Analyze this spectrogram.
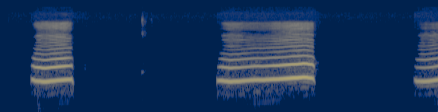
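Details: A llama with its young (cria) hums through its nose in steady, nasal tones, one short and one longer rising slightly, a sound it uses to express itself; finding: Llama.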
